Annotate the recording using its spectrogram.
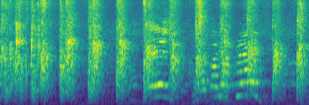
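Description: Hands clapping, about three or four claps a second in an uneven rhythm, mixed with raised voices calling out across a cricket field.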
